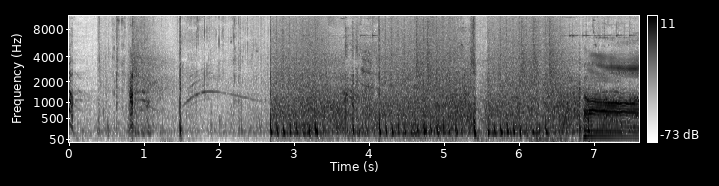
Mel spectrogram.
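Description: Gunfire in Escape From Tarkov: sparse single shots at first, then a sustained, rapid automatic burst that runs for several seconds, loud and dense, ending in a steady tonal hum.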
